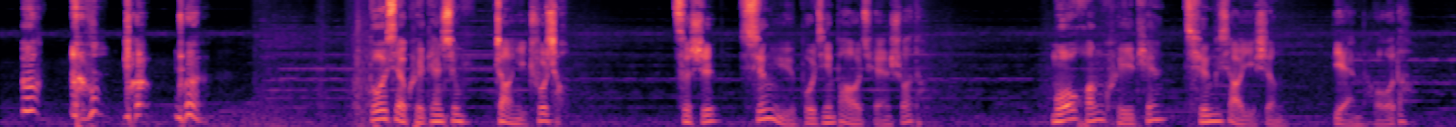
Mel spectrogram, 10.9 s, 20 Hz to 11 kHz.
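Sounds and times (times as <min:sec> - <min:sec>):
injured man coughing violently: 0:00.0 - 0:01.6
speech: 0:01.4 - 0:01.6, 0:02.8 - 0:04.4, 0:05.1 - 0:07.1, 0:07.9 - 0:10.7.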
